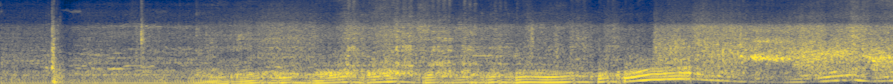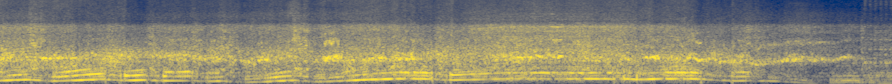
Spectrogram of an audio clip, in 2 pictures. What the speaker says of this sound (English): The turbo flutter is insane.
